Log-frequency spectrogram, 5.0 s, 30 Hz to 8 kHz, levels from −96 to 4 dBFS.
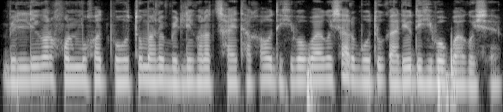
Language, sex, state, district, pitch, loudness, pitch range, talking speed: Assamese, male, Assam, Kamrup Metropolitan, 135 Hz, -19 LUFS, 135-145 Hz, 190 wpm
